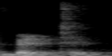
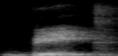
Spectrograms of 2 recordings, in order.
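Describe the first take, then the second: First: The vowel is short, like in bet. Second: The vowel is long, like in beat. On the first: The speaker calls it wrong. "most of the students pronounce it as a bet. It's not a bet" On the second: The speaker calls it right. "The three forms"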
